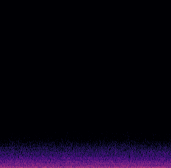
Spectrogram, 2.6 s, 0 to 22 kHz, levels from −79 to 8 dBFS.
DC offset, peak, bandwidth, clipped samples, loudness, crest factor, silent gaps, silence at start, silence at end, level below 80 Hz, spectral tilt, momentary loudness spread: 0.1%; -30 dBFS; 9.4 kHz; under 0.1%; -43 LUFS; 12 dB; none; 0 s; 0 s; -50 dBFS; -8.5 dB/octave; 1 LU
